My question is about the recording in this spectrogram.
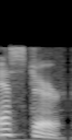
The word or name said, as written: Esther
